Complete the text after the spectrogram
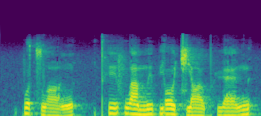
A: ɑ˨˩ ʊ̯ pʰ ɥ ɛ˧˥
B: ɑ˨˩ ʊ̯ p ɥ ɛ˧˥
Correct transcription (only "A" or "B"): A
